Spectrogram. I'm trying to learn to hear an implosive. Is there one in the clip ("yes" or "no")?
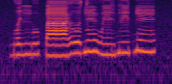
yes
